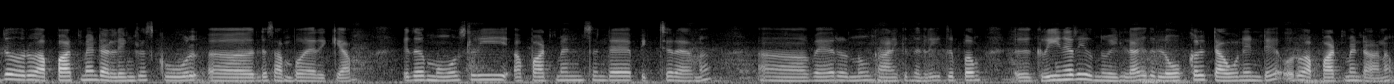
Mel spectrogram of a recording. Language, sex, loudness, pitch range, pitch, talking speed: Malayalam, female, -21 LUFS, 170-195 Hz, 180 Hz, 80 wpm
